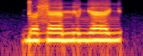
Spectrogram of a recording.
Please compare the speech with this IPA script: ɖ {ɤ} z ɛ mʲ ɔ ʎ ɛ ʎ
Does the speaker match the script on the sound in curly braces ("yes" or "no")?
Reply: no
